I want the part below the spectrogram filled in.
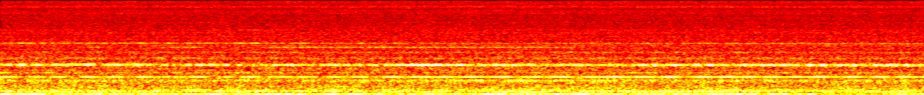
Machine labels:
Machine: fan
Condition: normal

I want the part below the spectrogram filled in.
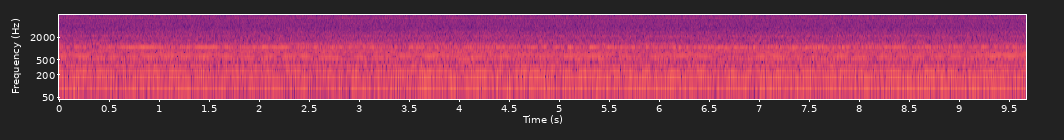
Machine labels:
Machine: fan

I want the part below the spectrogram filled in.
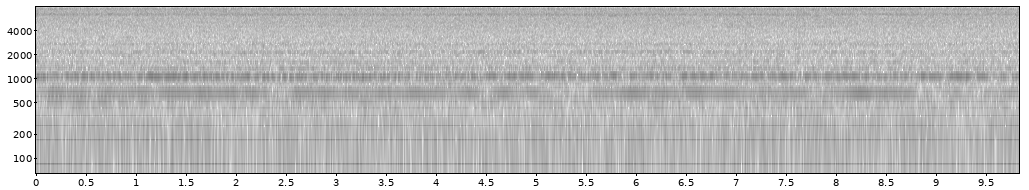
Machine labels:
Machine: slide rail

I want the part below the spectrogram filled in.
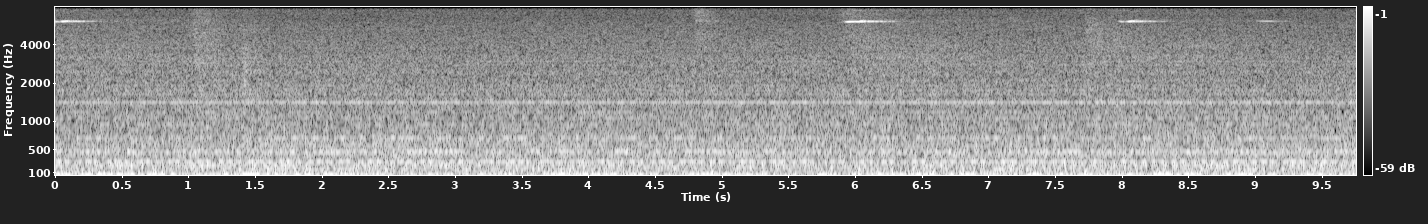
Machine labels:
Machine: fan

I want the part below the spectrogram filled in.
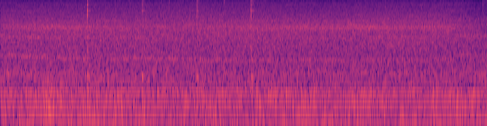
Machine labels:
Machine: valve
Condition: abnormal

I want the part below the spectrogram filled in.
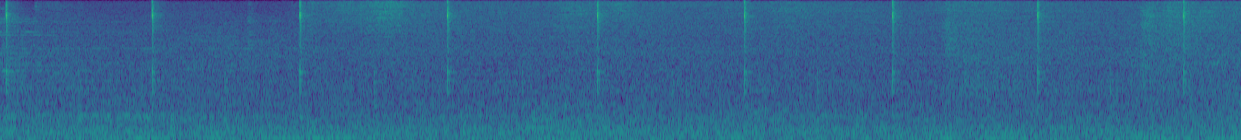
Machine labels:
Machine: valve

